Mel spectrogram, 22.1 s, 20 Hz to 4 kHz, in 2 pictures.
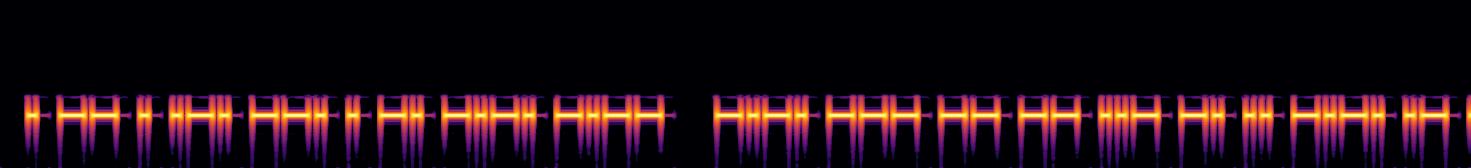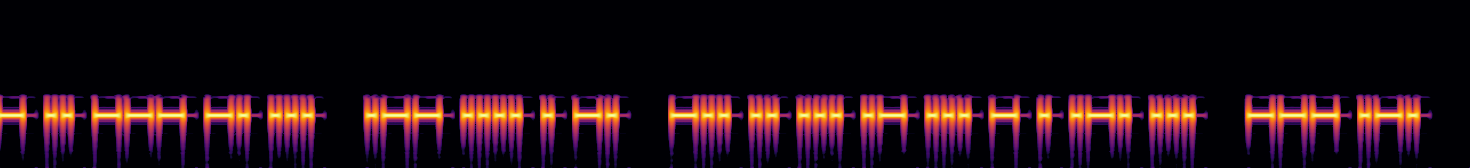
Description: Morse code, heard as a keyed tone, about 20 wpm, 750 Hz. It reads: EMERGENCY COMMUNICATIONS WHEN DISASTERS OR
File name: Morse / 20WPM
